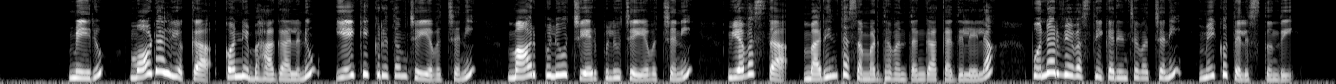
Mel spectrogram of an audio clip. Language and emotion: Telugu, neutral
